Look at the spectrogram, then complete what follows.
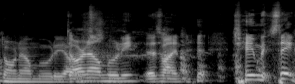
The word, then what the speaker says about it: Darnell Mooney: LaVisca, Randall Cobb, Devontae Parker, Darrell Mooney, Jamison Crowder. Did I say his name wrong? Darnell Mooney.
